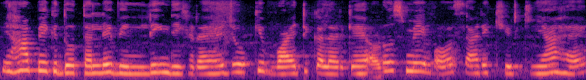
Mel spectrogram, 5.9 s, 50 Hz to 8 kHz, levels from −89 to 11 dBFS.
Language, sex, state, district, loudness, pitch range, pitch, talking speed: Hindi, female, Bihar, Katihar, -15 LUFS, 225-275 Hz, 245 Hz, 215 wpm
